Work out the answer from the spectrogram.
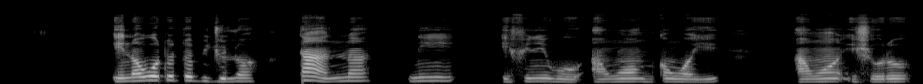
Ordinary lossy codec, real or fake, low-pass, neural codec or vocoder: none; real; 10.8 kHz; none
